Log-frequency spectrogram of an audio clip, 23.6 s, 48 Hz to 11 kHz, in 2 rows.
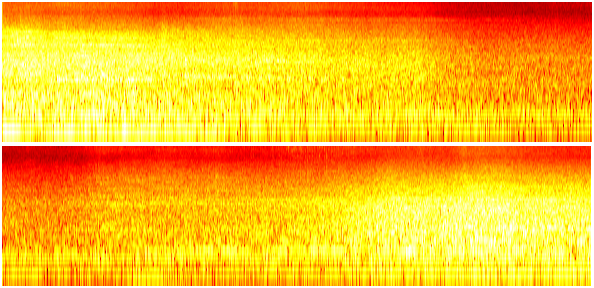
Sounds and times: Traffic sound 0:00.0 - 0:08.6
The train runs through 0:00.0 - 0:23.5
Traffic sound 0:10.8 - 0:23.5

